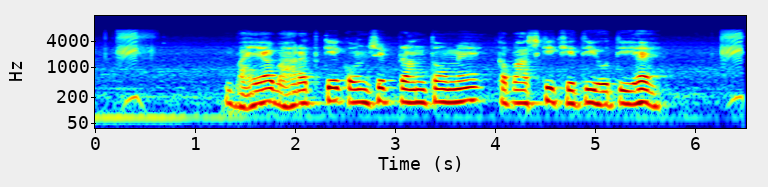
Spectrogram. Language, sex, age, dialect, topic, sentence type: Hindi, male, 25-30, Kanauji Braj Bhasha, agriculture, statement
